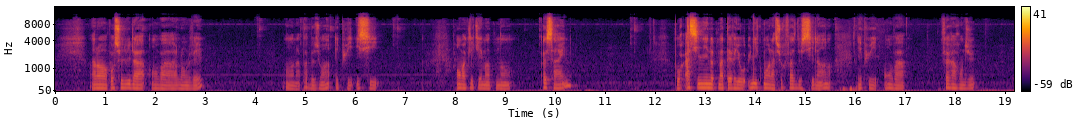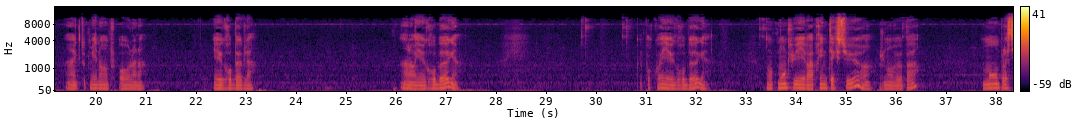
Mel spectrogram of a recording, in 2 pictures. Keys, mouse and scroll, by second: 0.7 click, 1.3-2.0 scroll up 7, 2.0 click, 4.4 click, 5.2 click, 5.8 click, 7.1 click, 8.5-9.0 scroll up 4, 10.0 click, 10.6-11.5 scroll up 3, 11.8 click, 14.8 Tab, 15.4 alt+click, 16.2 ctrl+s, 26.6 Escape, 27.4 scroll down 3, 28.2 scroll up 1, 29.0-29.4 scroll up 3, 30.0 click, 30.9 right click, 32.0 right click, 33.6 click, 35.6 click, 36.4 right click.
